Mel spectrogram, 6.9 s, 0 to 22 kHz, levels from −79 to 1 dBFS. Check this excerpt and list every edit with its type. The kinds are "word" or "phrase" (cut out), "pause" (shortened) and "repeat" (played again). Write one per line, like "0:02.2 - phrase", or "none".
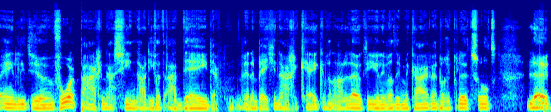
0:02.0 - word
